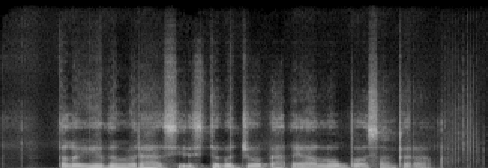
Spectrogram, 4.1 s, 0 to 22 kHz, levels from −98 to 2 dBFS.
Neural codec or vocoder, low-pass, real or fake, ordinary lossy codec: codec, 44.1 kHz, 2.6 kbps, DAC; none; fake; none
